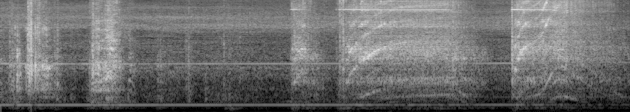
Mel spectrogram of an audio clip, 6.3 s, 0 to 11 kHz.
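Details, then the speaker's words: 3 Racing Sakura D3 CS Sport RC car after a center belt fix with a Sakura zero D tensioner: short bursts of high electric whir rising and falling with throttle. The belt still hops somewhat, but far less than before, with no slapping or skipping. "it I think it came out too bad and of course it's going to hop up and down as much as it wants to but it's it's not doing it as bad anyway"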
